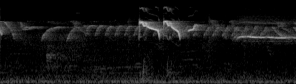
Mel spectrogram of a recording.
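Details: Mount Ciremai mountain white-eye from Majalengka, West Java, a young wild bird one month into training toward 'nembak' style, gives soft high twittering, then two loud sharp downswept notes, followed by a long thin sustained whistle.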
